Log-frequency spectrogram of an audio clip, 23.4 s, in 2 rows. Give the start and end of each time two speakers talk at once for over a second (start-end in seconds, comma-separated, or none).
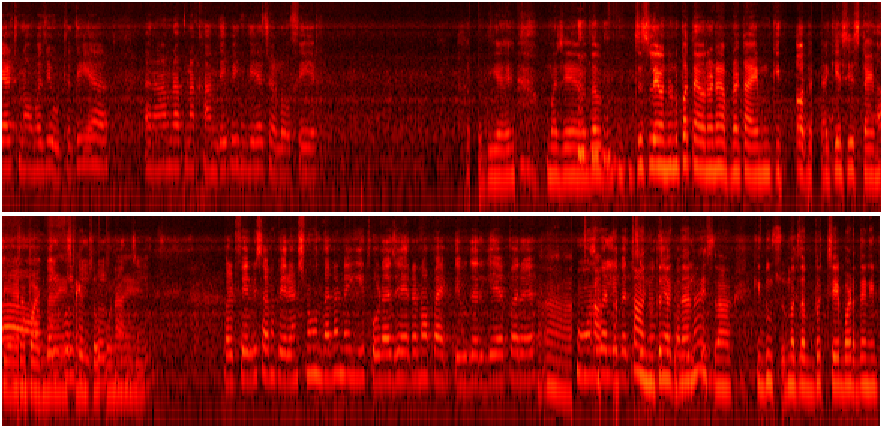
11.7-13.6, 19.4-21.1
